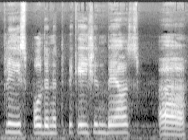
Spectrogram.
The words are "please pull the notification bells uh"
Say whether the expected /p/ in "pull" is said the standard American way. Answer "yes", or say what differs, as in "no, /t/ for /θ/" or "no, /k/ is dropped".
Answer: yes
